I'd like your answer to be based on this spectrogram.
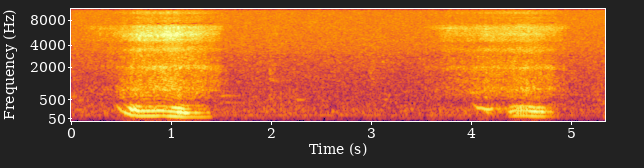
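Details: A father and another sleeper snoring: two loud, low rattling snores on the in-breath, separated by a quiet pause.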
